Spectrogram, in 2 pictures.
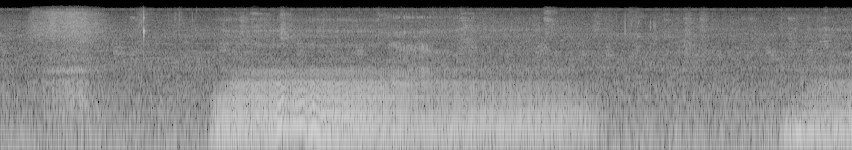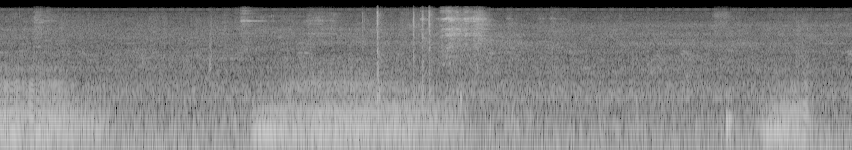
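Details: Cat that turns moody and attacks when petted, producing long low growls in three drawn-out swells of several seconds each, separated by quieter pauses.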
